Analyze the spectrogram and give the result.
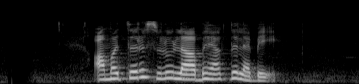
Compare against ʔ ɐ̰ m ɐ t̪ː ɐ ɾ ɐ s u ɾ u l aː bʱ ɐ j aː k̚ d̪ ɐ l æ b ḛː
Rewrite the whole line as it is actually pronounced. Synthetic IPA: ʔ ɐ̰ m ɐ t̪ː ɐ ɾ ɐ s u l u l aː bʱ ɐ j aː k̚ d̪ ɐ l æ b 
